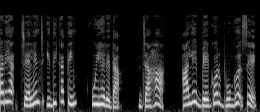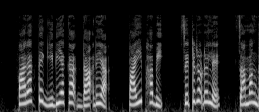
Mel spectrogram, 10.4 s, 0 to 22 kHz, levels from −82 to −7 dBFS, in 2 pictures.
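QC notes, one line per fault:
1.46 s and 9.06 s, dropped samples: a single sharp click at each time, most likely from a fraction of a millisecond of samples going missing so the waveform jumps straight to a later value. Each shows as a thin vertical line across the spectrogram and a step in the waveform.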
